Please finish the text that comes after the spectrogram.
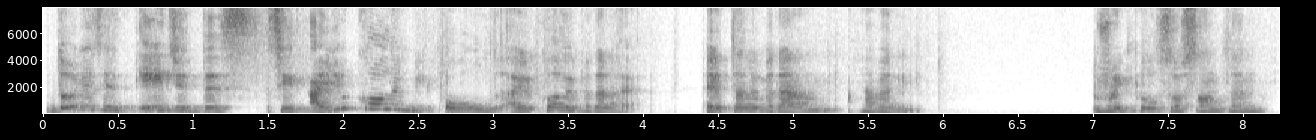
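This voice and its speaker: A woman's voice: medium pitch, lively intonation, moderate pace, darkish tone, low-quality recording. A woman in her twenties, a Croatian native speaker, hosting a casual fan watch-along and chatting with viewers, laughing often as she reads out their comments. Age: 20s. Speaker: fan panel host.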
